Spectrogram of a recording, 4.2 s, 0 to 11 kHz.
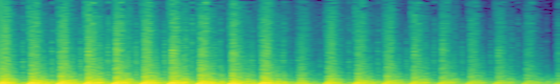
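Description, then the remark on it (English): Loud, rapid pounding on the door of hotel room 305 from the other side by the man from room 312, heavy blows landing in a steady, relentless rhythm of about four per second, continuing without pause; no voices. “I closed the door behind. Mr. 312 started banging from the other side.”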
